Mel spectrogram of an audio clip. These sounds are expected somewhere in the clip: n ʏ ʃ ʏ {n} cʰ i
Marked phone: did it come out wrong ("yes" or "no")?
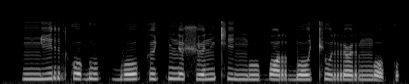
no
